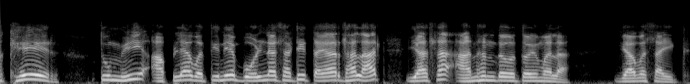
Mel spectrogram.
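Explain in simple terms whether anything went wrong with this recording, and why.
Nothing stood out on listening: the speech comes through the HD Voice phone codec just as that kind of call normally sounds, with no dropouts, glitches or sudden changes at any point.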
